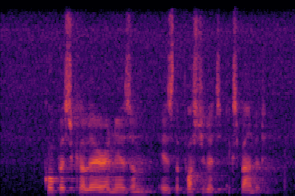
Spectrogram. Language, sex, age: English, male, 23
